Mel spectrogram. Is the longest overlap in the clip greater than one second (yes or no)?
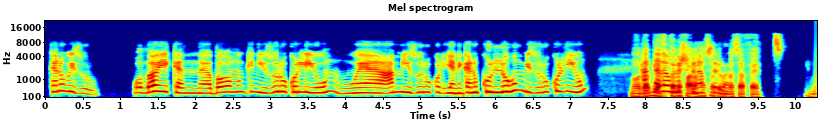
yes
